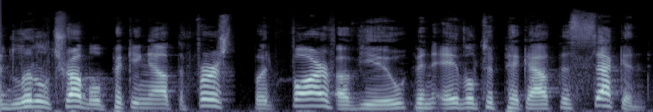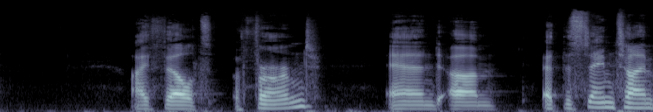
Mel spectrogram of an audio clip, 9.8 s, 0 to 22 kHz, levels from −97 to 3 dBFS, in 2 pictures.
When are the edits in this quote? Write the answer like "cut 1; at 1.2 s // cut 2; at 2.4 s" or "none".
cut 1; at 1.7 s // cut 2; at 2.5 s // cut 3; at 3.1 s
